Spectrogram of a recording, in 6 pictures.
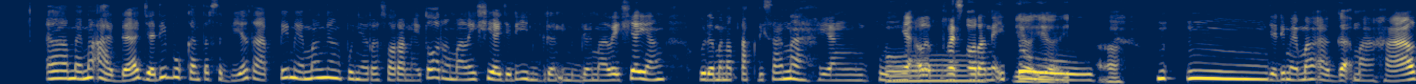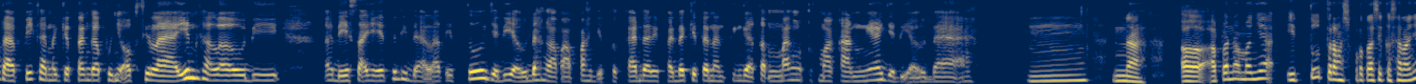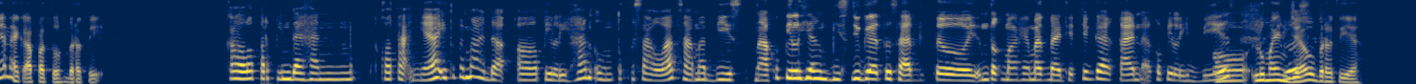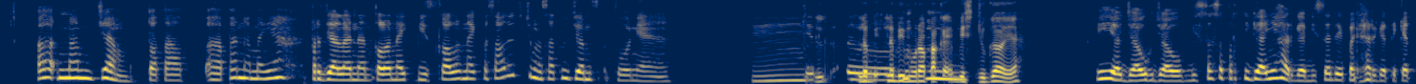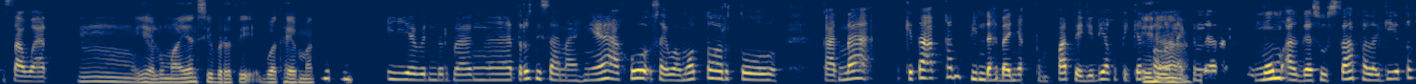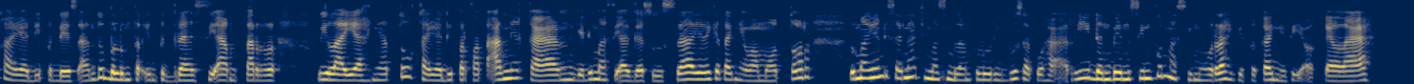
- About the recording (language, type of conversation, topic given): Indonesian, podcast, Tips apa yang kamu punya supaya perjalanan tetap hemat, tetapi berkesan?
- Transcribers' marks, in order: drawn out: "Oh"; sniff; other background noise; tapping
